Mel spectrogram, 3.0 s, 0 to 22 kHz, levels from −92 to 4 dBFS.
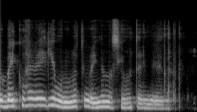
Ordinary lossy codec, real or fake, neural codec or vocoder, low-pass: none; fake; codec, 24 kHz, 0.9 kbps, WavTokenizer, medium music audio release; 10.8 kHz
